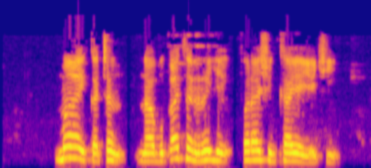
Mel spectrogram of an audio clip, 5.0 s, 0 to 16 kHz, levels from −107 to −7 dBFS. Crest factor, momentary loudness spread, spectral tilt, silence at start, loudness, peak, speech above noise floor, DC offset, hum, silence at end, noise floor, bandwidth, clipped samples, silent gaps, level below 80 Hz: 14 dB; 9 LU; -5 dB/octave; 0.75 s; -13 LUFS; 0 dBFS; 61 dB; under 0.1%; none; 0.45 s; -73 dBFS; 7.8 kHz; under 0.1%; none; -58 dBFS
